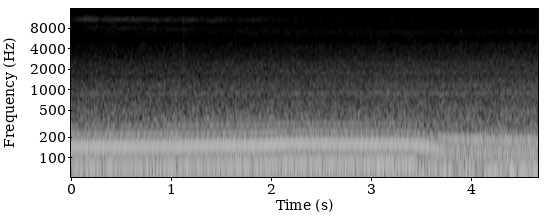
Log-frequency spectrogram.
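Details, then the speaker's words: 2004 Toyota Camry with replacement transmission, cruising in fourth gear: steady engine drone that drops and settles as rpm falls slightly when the torque converter locks up; a clean lockup with no slip. "let's see if we can get the torque converter to lock should lock at 45."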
